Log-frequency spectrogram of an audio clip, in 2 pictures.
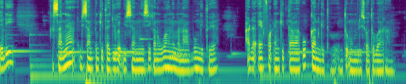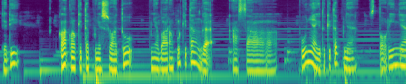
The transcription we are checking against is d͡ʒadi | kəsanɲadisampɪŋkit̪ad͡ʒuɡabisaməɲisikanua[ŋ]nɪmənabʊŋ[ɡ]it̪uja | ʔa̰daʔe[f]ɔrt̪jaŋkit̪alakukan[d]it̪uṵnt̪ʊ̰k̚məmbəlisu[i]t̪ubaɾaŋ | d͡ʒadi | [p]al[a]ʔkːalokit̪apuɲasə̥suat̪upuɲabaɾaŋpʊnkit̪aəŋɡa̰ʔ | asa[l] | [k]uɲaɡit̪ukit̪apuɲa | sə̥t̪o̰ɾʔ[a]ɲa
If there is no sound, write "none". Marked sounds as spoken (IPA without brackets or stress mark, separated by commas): ŋ, ɡ, f, ɡ, a, k, a, l, p, i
